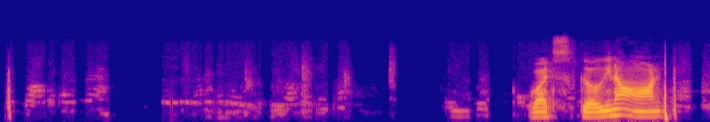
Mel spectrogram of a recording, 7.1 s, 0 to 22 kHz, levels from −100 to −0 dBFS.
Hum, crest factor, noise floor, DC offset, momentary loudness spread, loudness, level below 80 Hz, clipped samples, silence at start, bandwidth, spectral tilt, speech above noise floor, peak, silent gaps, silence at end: none; 20 dB; -55 dBFS; under 0.1%; 27 LU; -20 LUFS; -56 dBFS; under 0.1%; 0.05 s; 7.4 kHz; -7 dB/octave; 37 dB; -4 dBFS; 1.15-1.41 s, 1.47-1.60 s, 3.81-3.88 s, 3.98-4.38 s, 4.95-5.01 s; 0.35 s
